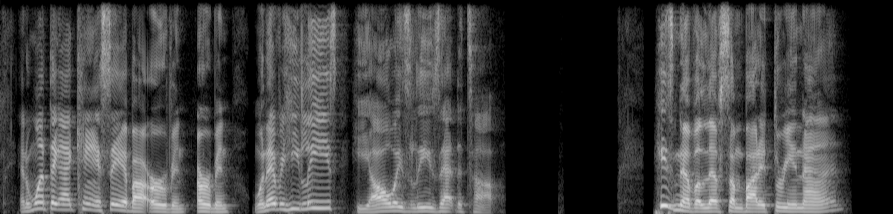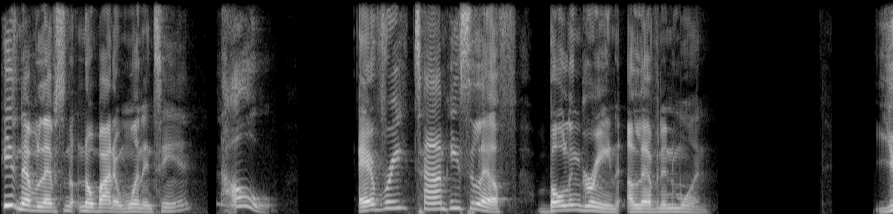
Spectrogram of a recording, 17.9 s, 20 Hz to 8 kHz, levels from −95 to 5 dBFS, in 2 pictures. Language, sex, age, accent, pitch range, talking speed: English, male, 30-49, American, 125-180 Hz, 130 wpm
